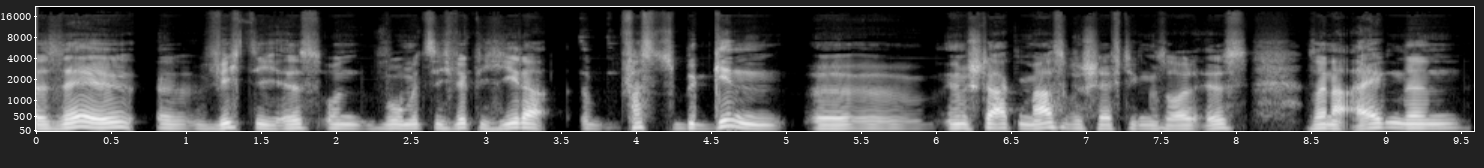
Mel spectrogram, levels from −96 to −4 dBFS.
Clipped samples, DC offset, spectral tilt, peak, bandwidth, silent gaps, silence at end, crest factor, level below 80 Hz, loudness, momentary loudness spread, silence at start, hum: under 0.1%; under 0.1%; -6 dB/octave; -2 dBFS; 18.5 kHz; none; 0.1 s; 18 dB; -58 dBFS; -19 LUFS; 11 LU; 0 s; none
